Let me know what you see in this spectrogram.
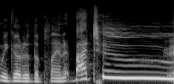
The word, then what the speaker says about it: Batuu: So when you do go to the planet Batu, I don't know, B-A-T-U-U. How would you say that, spaceman? – Batu. – Oh, that's how you'd say it.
